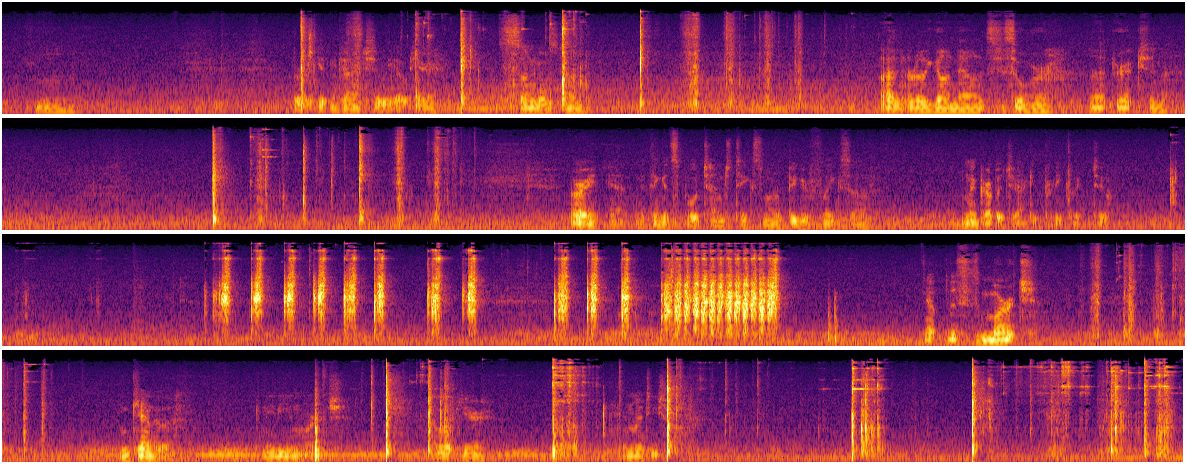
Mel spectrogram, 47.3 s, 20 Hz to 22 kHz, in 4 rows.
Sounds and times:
Speech: 2.9s - 4.4s, 5.0s - 5.8s, 8.8s - 11.8s, 17.5s - 20.6s, 21.4s - 23.0s, 32.9s - 34.1s, 36.7s - 37.4s, 38.0s - 39.0s, 39.8s - 40.4s, 41.7s - 42.2s.

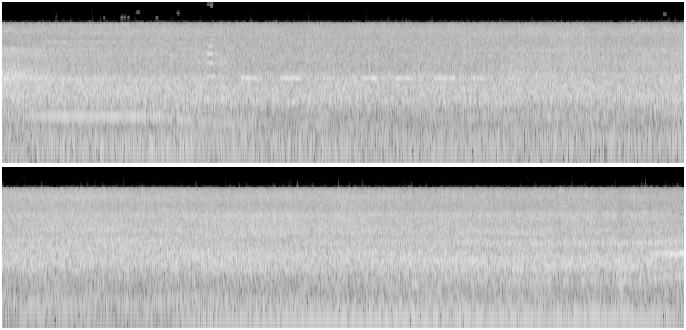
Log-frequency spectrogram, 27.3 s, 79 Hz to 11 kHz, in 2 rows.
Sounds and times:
Vehicle: 0.0s - 27.2s.

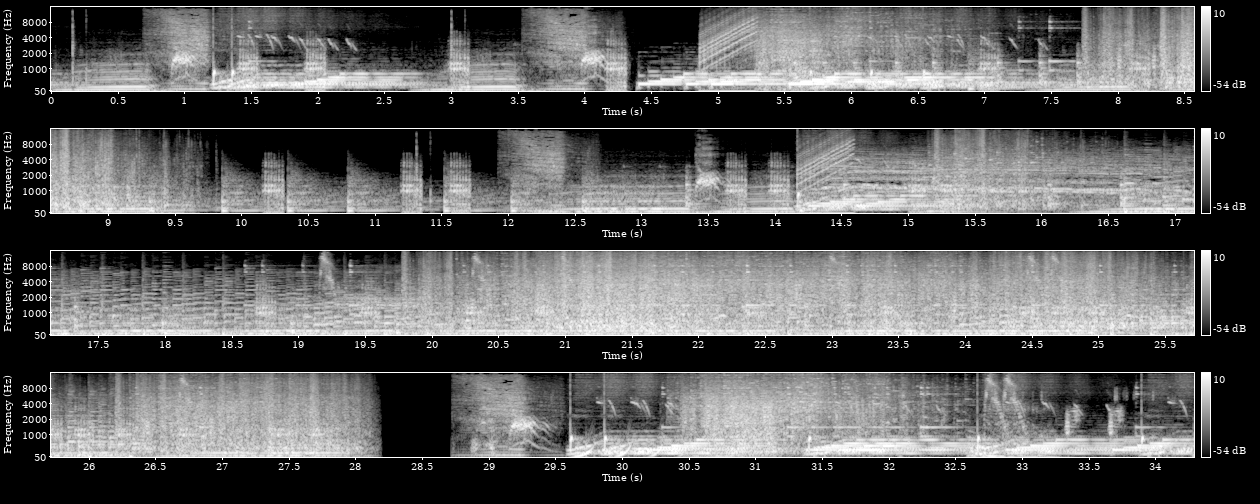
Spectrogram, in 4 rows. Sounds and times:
Music: 1.6s - 2.8s, 4.4s - 7.8s, 14.2s - 21.0s, 23.6s - 26.4s, 29.7s - 34.2s.

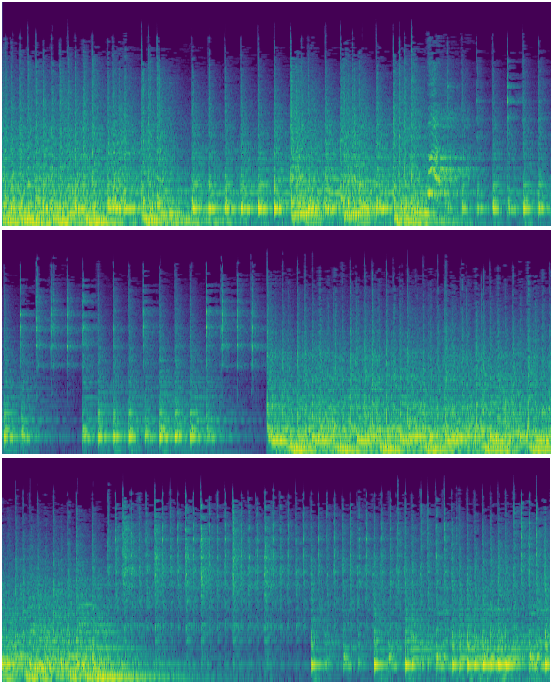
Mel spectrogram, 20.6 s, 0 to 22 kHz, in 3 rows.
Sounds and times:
Snare drum: 0.0s - 20.5s.

